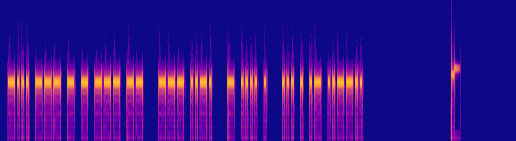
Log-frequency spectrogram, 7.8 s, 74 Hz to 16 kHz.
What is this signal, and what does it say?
Morse code, heard as a keyed tone, about 36 wpm, 700 Hz. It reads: BOTTOM OF THE SEA?
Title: Sentences from Top 1000 Words - Review Part 6 - 35wpm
